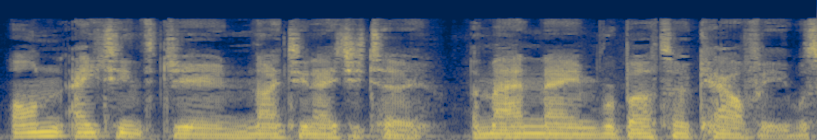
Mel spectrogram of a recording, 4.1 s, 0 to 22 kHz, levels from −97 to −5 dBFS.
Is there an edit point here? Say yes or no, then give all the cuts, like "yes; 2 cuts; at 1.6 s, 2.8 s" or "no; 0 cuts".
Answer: yes; 1 cut; at 2.3 s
